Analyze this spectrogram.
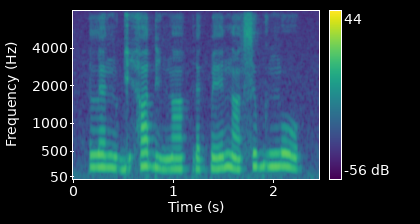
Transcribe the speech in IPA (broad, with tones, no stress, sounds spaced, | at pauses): l ɛ˧ ŋ ə˨ ɡ i˨ h a˦ ɗ i˨ ŋ ã˧ | ɾ ɛ˨ k͡p eː˨˦ n ã˨ s ɨ˧ b ɨ˧ ŋ oː˦˨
